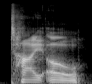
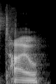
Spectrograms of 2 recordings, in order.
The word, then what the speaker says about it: Taio: name is like that so it's not Taio it's tyo like Django the solar boy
